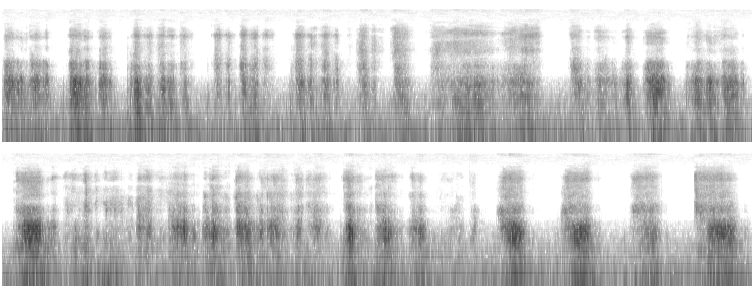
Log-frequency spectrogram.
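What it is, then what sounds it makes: Denim fabric bag. A padded blue denim-fabric bag is held upright while its fabric surface is scratched and rubbed with fingertips and nails. The result is a steady run of short, dry scratching strokes with a soft midrange rasp and faint bright edges, rising and falling over a low background hum.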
